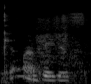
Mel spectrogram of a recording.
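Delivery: soft annoyed mutter. Real, not acted. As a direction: grumble at the pages. Mutter at sticky book.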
